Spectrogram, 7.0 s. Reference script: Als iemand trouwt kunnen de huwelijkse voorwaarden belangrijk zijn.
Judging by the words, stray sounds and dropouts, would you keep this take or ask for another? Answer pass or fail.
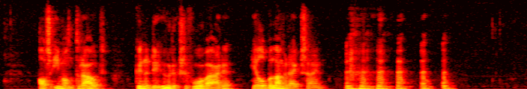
fail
